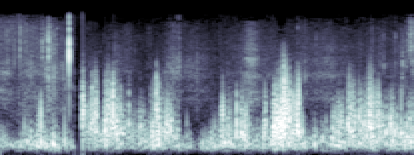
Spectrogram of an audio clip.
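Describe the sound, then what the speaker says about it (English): Strong gusting wind on the Mount Lafayette summit buffets the microphone in loud, uneven roaring bursts, with one brief dropout near the start. "It's pretty darn windy up here right now."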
